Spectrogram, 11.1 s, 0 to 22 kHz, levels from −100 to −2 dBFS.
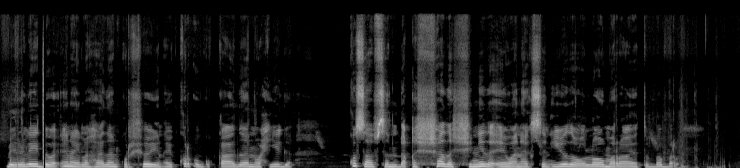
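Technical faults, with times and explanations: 0.63–0.69 s, wireless microphone squelch dropout: the radio link from an analogue FM microphone weakens, hiss surges briefly, and the receiver's squelch shuts the output for about 39 ms before the speech resumes with "waa in ay lahaadaan". On a spectrogram this shows as a thin wash of broadband noise followed by a blank vertical gap. On the waveform the amplitude collapses to a flat line, then the speech envelope returns.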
